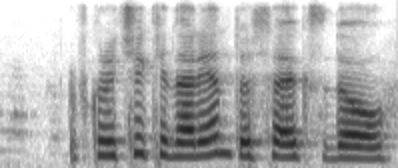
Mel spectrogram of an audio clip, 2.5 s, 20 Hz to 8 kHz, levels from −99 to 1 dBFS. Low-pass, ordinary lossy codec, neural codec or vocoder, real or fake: 7.2 kHz; Opus, 24 kbps; none; real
